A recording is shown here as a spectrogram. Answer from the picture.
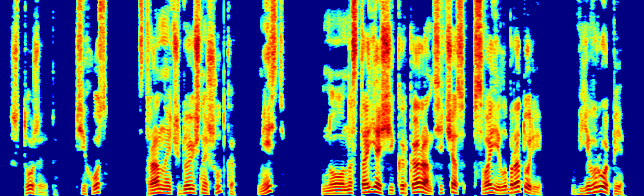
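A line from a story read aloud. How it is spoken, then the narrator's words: Uncertain. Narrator (Russian): неуверенно сказал я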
